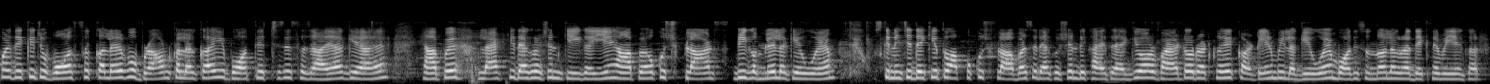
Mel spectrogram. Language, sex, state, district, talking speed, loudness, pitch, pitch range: Hindi, female, Bihar, Sitamarhi, 295 wpm, -15 LUFS, 285 Hz, 265-305 Hz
